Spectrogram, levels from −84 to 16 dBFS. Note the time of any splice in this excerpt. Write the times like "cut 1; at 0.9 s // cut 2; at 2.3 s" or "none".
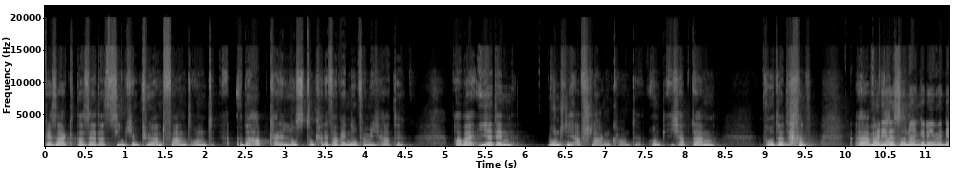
cut 1; at 9.0 s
